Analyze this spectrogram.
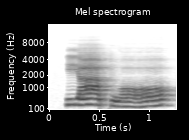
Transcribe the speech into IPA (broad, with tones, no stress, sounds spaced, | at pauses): j ä˥ p w ɔ˧˥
